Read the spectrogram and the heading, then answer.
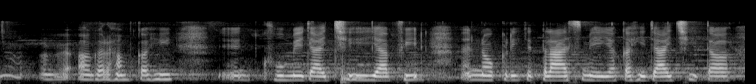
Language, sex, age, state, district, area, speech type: Maithili, female, 45-60, Bihar, Sitamarhi, rural, spontaneous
